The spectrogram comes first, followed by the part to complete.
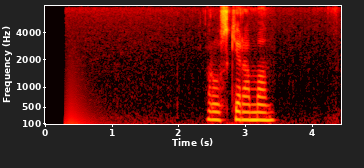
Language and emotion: Russian, neutral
